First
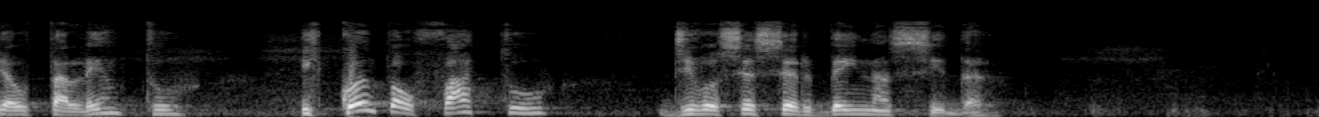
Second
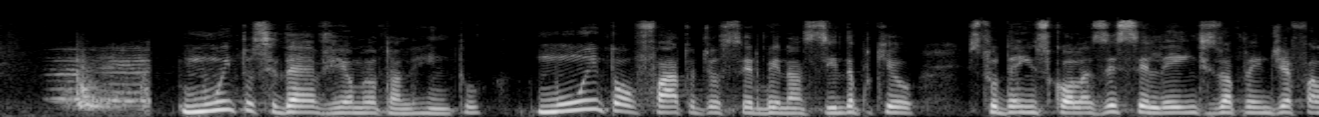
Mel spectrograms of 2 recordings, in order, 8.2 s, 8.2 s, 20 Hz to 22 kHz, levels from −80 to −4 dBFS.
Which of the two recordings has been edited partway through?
second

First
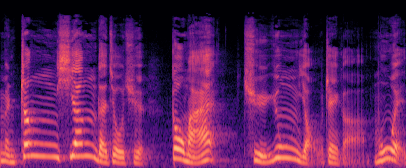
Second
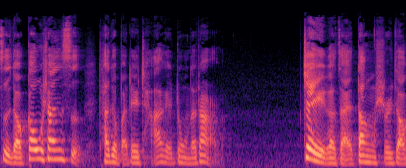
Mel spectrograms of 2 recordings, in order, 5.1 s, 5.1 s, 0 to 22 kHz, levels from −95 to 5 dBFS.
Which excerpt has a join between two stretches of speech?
first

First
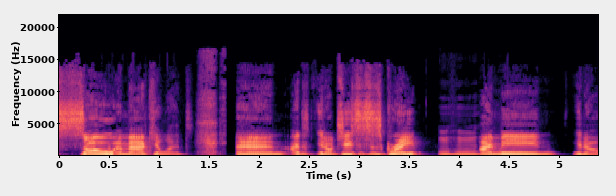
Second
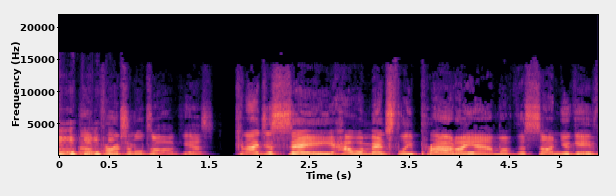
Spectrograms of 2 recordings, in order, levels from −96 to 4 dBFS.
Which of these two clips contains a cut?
first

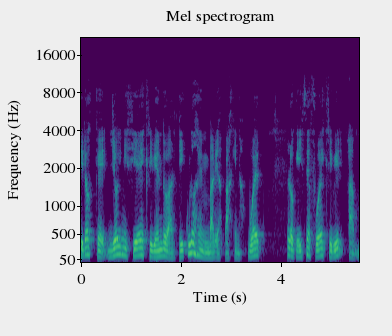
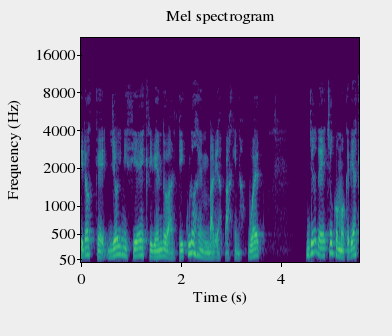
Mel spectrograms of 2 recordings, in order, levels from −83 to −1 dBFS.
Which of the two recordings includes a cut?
first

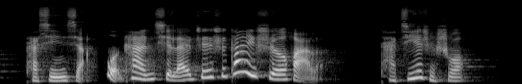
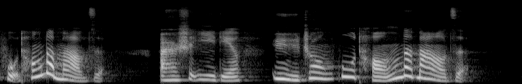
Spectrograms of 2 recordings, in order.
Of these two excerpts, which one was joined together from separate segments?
first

